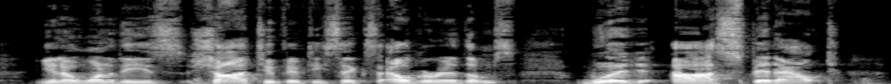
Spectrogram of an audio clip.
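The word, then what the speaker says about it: SHA-256: is the same one right now is called sha 256 s h a256 and it's uh I forget it's a complicated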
